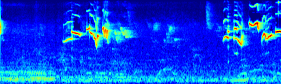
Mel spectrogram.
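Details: Oriental magpie-robin in loud open ngeplong singing style, said to make other magpie-robins start singing: two bursts of clear whistled, sliding phrases separated by a quiet gap, with a low hum at the start.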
